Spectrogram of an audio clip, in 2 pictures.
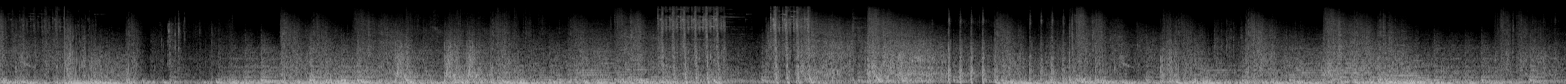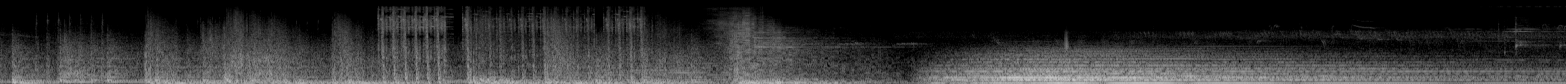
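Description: Film battle sound effects: dense machine-gun fire and explosions over a dramatic music score. About 25 seconds in the gunfire stops and the music swells into loud, sustained tones.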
